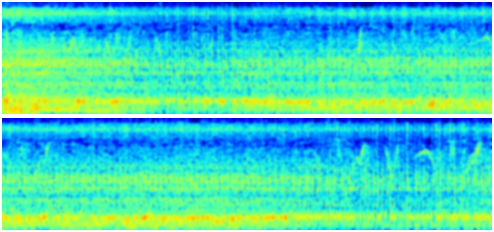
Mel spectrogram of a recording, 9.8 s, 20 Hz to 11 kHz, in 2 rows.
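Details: Johnson 20 two-stroke outboard in a test bucket after new water pump, head gasket and water cover gasket: busy, slightly uneven burble settling into steady idle, no knocking or squeal; runs healthy with strong tell-tale flow.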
